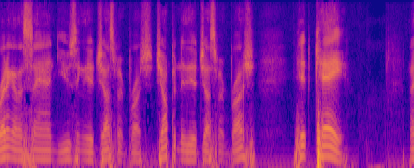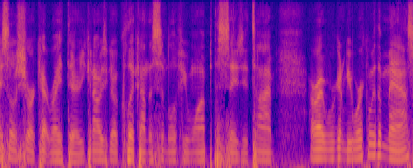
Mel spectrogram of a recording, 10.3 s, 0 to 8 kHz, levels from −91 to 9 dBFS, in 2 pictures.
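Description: From 4.48 to 4.82 s, about 340 ms, the real background drops out for a smooth, flat hiss about 4 dB quieter. That's comfort noise in place of the background, likely the sender's discontinuous transmission pausing while the receiver fills the gap with synthetic noise. The top end stops near 8 kHz throughout, fitting a G.722 call path.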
